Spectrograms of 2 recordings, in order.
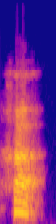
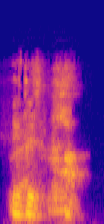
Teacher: Visarga is not a voiced sound. It is actually release of air.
